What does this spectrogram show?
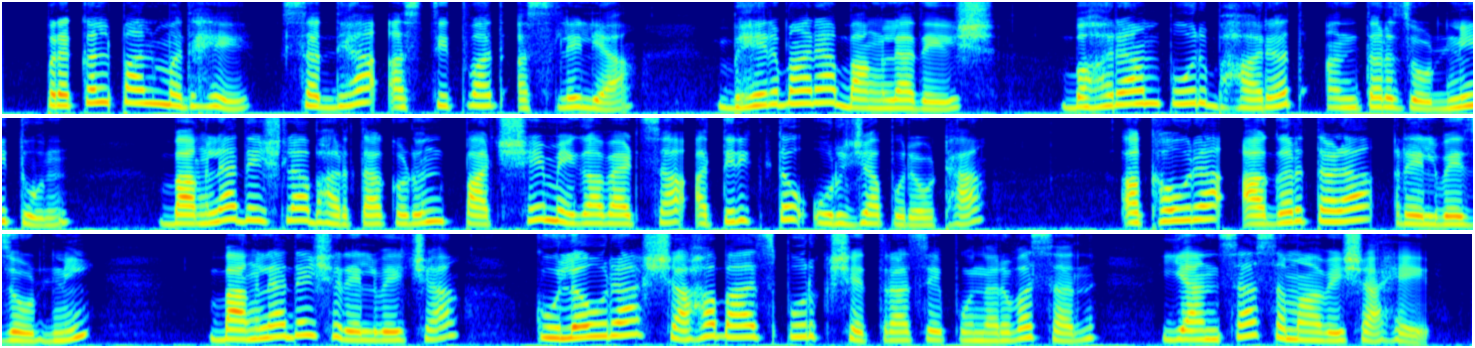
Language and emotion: Marathi, neutral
